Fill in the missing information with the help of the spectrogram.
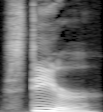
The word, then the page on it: steer: stíə r; スティア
